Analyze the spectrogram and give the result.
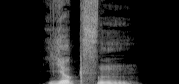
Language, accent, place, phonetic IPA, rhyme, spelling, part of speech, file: German, Germany, Berlin, [ˈjʊksn̩], -ʊksn̩, Juxen, noun, De-Juxen.ogg
- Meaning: dative plural of Jux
